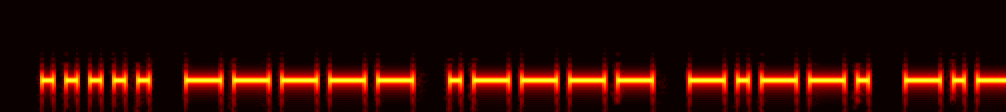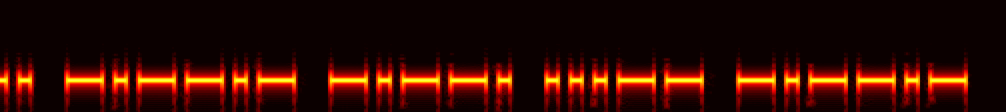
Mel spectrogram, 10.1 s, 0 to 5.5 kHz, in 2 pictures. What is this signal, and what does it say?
Morse code, heard as a keyed tone, about 20 wpm, 600 Hz. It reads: 501<KN>C)<KN>3)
